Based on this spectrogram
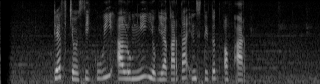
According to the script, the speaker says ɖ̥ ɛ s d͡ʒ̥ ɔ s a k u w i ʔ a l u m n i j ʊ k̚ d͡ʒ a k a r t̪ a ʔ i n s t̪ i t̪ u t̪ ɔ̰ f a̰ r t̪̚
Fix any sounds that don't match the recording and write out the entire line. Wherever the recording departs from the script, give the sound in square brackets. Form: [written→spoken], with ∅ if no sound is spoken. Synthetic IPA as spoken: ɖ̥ ɛ [s→f] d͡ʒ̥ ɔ s [a→i] k u w i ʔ a l u m n i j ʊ k̚ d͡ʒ a k a r t̪ a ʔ i n s t̪ i t̪ u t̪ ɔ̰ f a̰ r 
